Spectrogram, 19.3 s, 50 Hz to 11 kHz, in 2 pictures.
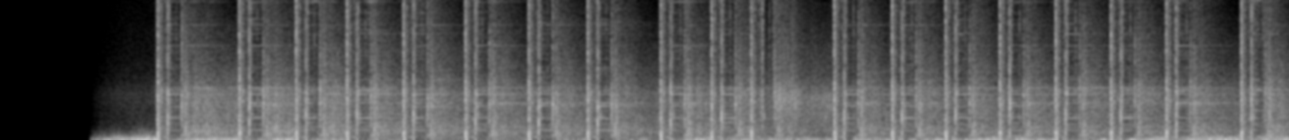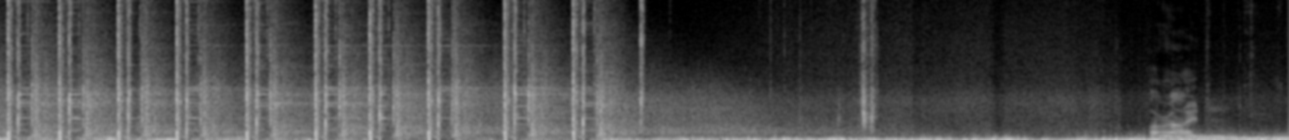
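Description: AK rifle firing 7.62x39 M67 surplus ammunition in rapid semi-automatic fire, about three shots a second for some thirteen seconds, with steel targets ringing under the hits. After a pause of about a second and a half comes one last shot.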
